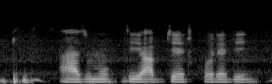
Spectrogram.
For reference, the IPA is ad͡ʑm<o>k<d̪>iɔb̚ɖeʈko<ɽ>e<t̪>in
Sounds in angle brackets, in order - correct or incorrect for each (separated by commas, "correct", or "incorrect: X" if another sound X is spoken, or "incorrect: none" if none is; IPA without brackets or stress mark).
incorrect: u, incorrect: t̪, incorrect: ɾ, incorrect: d̪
